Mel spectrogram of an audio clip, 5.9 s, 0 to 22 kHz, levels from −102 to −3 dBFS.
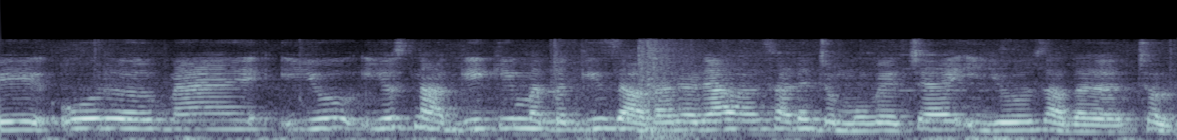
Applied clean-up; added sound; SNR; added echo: none; Slam; 18 dB; reverberation time 0.2 s.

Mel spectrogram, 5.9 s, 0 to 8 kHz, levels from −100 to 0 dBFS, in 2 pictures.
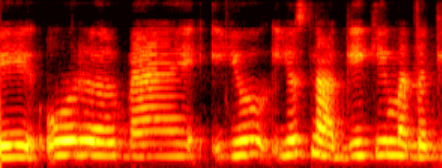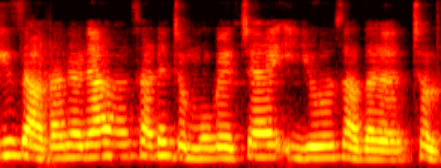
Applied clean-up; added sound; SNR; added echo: neural mask model DeepFilterNet 3.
